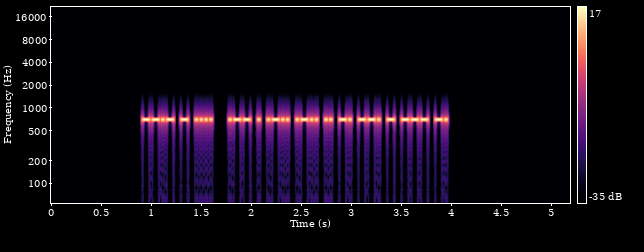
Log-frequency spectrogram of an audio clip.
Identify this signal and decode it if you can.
Morse code, heard as a keyed tone, about 50 wpm, 700 Hz. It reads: QTH WELLINGTON
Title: Common QSO Phrases 50wpm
